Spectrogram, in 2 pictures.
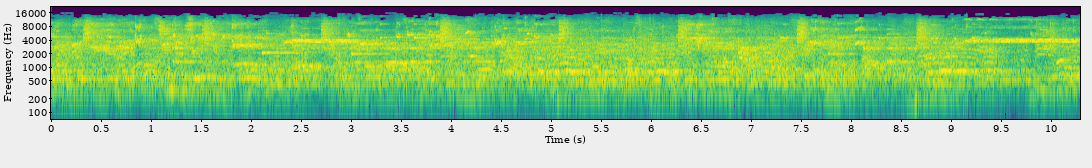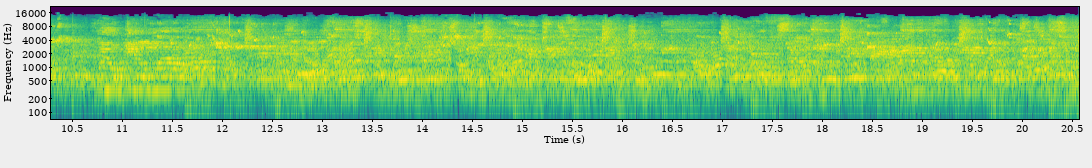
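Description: Basketballs bouncing on a concrete floor in a large echoing hall, with many people's voices throughout.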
